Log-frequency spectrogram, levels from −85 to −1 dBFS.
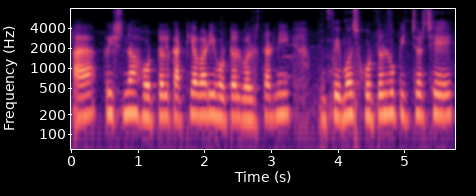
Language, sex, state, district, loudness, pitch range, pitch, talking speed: Gujarati, female, Gujarat, Valsad, -20 LUFS, 185-205 Hz, 200 Hz, 115 wpm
